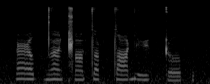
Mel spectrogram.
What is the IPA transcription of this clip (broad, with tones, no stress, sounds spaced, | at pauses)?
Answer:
ʕ o˥˧ p d̪ ɐ̃ː˥˧ ǁ ũ˨˥ tˤ y˨˥ ʈ tˤ ɛ˨˥ ɡʱ y˨˥ k ʈ o˩˧˩ p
